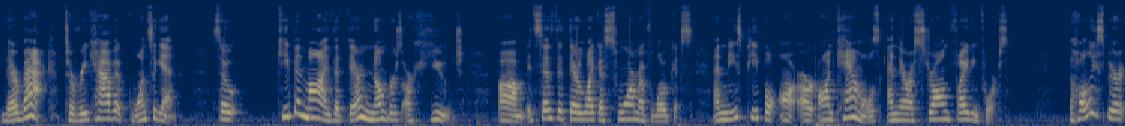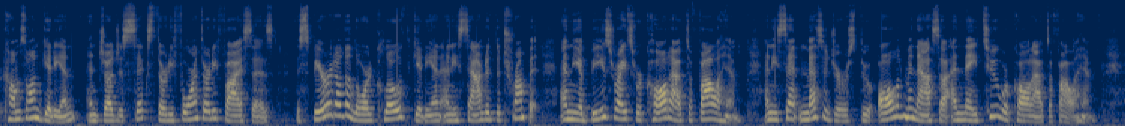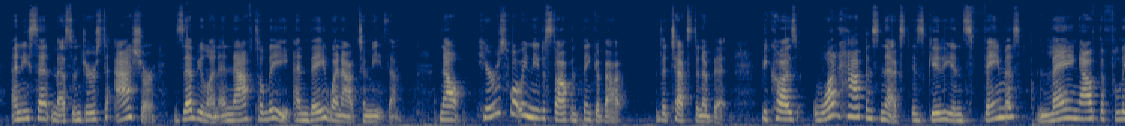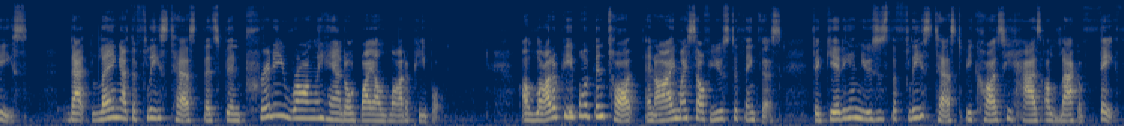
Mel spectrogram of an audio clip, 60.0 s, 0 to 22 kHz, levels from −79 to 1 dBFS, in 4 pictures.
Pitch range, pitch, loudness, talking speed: 195-255 Hz, 225 Hz, -29 LUFS, 175 wpm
